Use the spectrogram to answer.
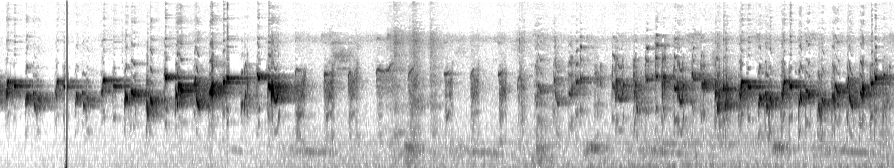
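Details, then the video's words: Yellow-vented bulbul song, a recording used to prompt lazy birds into singing: bubbly, gurgling whistled phrases of quick rising and falling notes, a quieter patch of short scattered notes midway, then a renewed lively burst; a sharp click near the start. "PANCING TRUCUKAN MALAS BUNYI JADI GACOR"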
